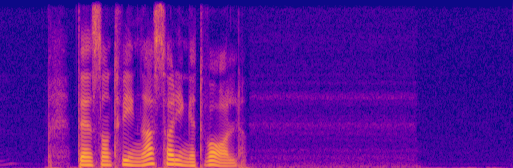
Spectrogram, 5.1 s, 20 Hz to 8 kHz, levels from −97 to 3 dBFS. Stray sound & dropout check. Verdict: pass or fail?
pass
